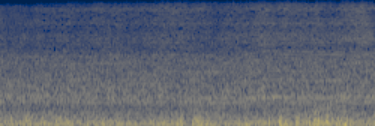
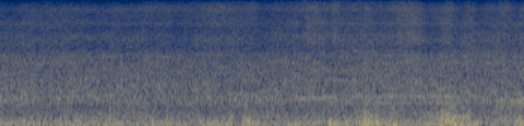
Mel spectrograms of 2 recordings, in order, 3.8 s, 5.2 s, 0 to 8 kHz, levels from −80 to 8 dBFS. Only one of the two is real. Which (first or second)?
first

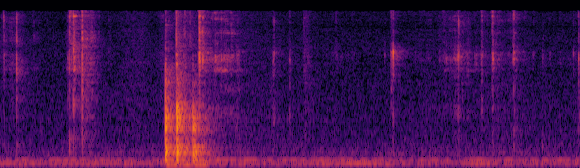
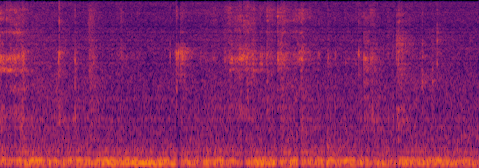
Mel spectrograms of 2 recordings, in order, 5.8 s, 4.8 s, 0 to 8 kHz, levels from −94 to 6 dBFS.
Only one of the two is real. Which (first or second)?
first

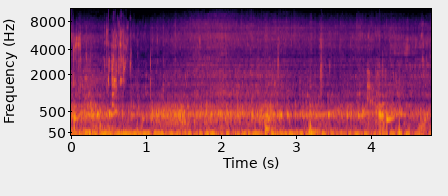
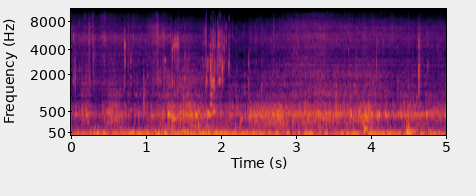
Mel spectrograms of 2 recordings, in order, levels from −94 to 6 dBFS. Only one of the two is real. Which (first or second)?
second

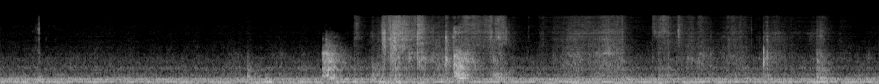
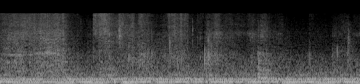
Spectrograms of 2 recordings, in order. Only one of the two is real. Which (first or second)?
second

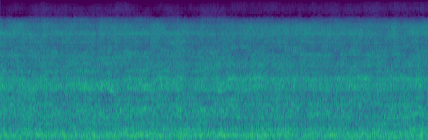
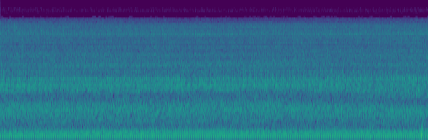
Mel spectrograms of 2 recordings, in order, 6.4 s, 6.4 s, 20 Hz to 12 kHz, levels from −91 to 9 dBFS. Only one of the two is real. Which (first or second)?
second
